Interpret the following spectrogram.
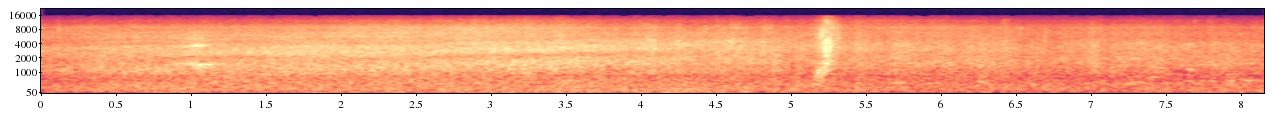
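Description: Surf washing against a rocky shoreline, with wind buffeting the microphone as a steady low rumble. A single brief sharp click about five seconds in.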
